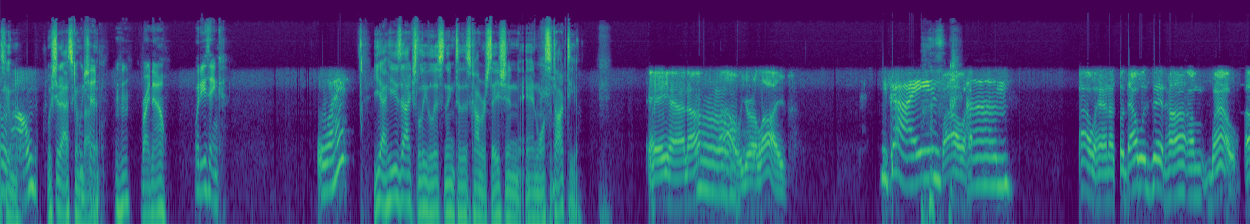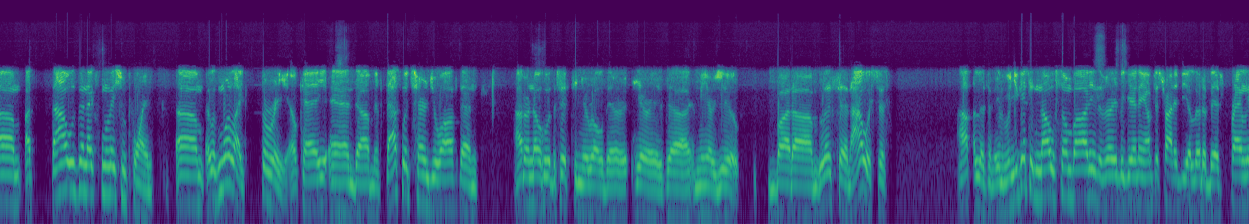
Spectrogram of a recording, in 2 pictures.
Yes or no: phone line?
yes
